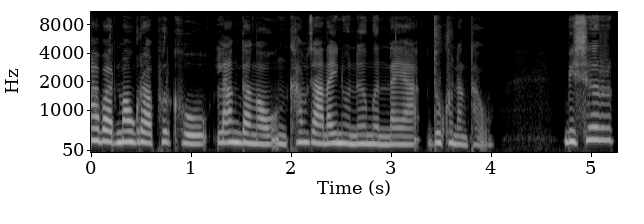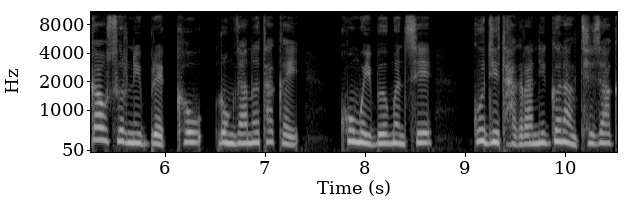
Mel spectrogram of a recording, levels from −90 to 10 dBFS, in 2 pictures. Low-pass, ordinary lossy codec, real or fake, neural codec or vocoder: 9.9 kHz; none; real; none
